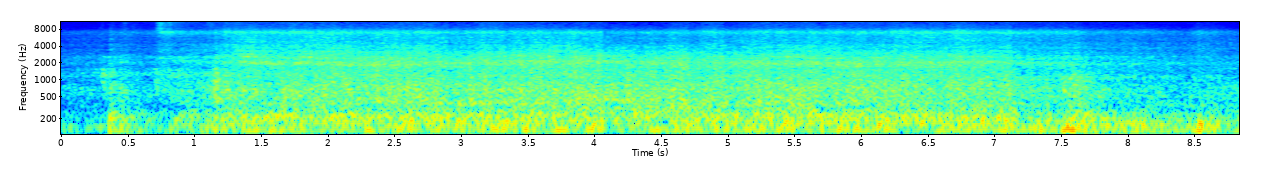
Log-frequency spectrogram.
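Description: Puyuma Tze-Chiang express tilting electric train passing through the station at speed: a loud steady rush of wheels on rail with a high whine over it, building in the first second and easing off near the end.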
